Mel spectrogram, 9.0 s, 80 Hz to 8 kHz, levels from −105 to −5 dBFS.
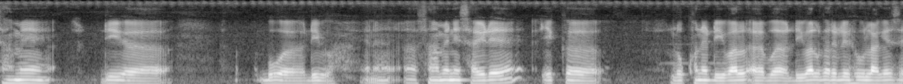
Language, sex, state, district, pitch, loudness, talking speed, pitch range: Gujarati, male, Gujarat, Valsad, 110 Hz, -18 LUFS, 135 wpm, 105-115 Hz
